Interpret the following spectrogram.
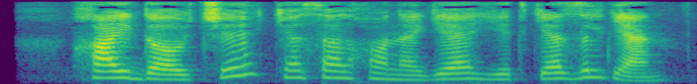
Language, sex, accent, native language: Uzbek, female, Farg'ona, Uzbek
